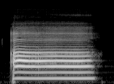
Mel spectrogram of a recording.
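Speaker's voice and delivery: ah held high and level; "ah" long, high, unwavering; high flat tone. Shown as a demonstration. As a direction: sustain "ah" on one high note. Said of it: "high and flat tone".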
